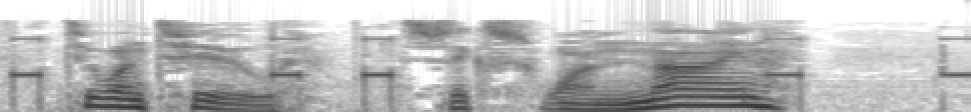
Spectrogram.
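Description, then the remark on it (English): A string of short, steady touch-tone beeps from a phone keypad as a phone number is dialed to call back a caller, punched out in quick succession while a voice talks loudly over and between them. “Whoops, dialed the wrong number again. Okay, let's get it right.”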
